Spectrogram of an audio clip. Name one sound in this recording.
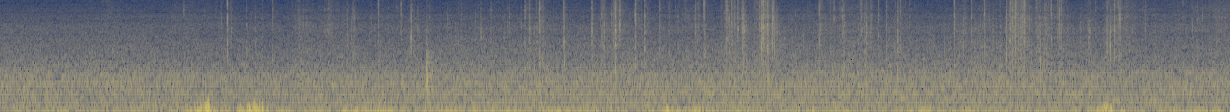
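A plastic bag crinkles as clothing is slid into it.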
